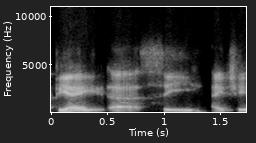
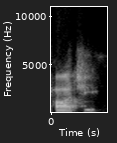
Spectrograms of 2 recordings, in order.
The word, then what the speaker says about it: Pache: P-A-C-H-E. Is that Patchy or Pachi? Pache. See, I was wrong on both fronts, but he had 2 bombs that game.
